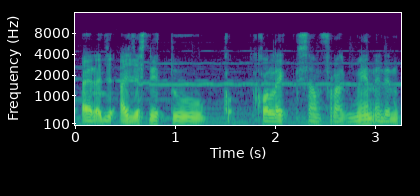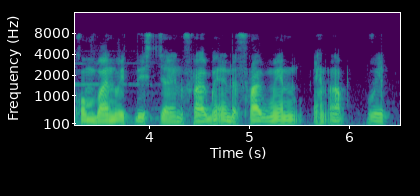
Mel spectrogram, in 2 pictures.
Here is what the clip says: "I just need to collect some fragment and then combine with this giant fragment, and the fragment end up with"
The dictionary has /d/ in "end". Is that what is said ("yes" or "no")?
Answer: no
